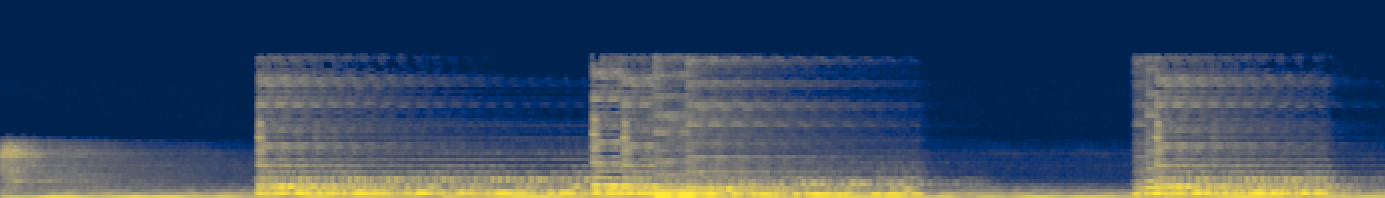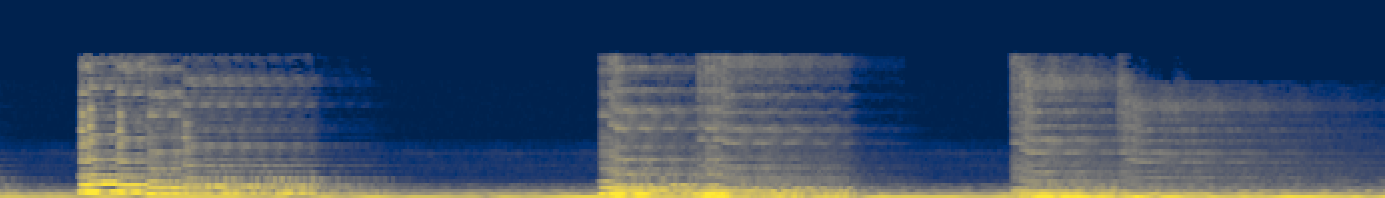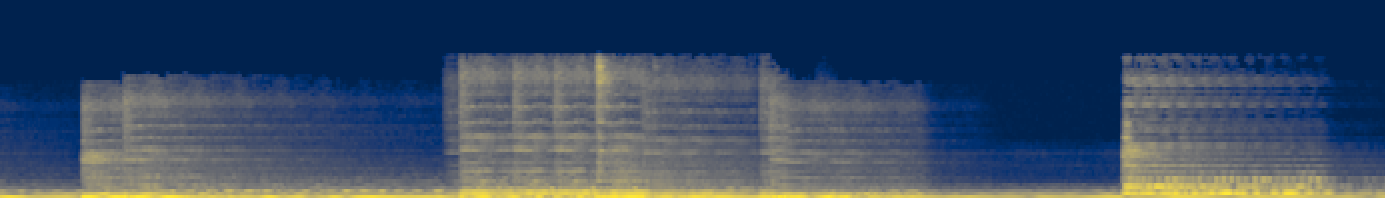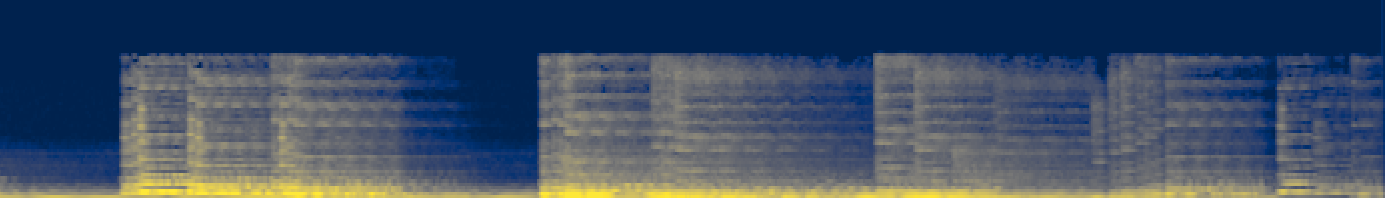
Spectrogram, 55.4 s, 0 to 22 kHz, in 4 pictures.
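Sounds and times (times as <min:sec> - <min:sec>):
hybrid breath synth patch on a Kurzweil K2000: 0:00.0 - 0:54.6.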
